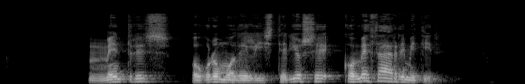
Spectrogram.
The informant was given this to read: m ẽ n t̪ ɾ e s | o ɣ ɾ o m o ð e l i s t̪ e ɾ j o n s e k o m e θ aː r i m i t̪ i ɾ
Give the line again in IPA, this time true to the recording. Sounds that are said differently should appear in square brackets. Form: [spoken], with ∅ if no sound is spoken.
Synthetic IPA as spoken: m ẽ n t̪ ɾ e s | o ɣ ɾ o m o ð e l i s t̪ e ɾ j o [∅] s e k o m e θ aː r [e] m i t̪ i ɾ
